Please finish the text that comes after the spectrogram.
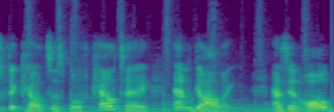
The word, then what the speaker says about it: Celt: Although the word Celt is sometimes pronounced with an S sound, as in the Boston Celtics, the K sound is now preferred because it's more true to the original Greek and Latin pronunciation.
